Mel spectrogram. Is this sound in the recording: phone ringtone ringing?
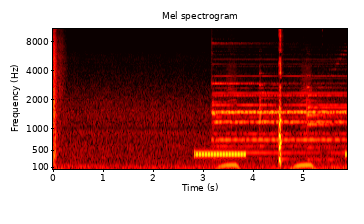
yes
